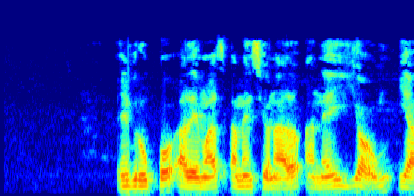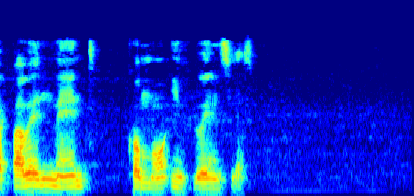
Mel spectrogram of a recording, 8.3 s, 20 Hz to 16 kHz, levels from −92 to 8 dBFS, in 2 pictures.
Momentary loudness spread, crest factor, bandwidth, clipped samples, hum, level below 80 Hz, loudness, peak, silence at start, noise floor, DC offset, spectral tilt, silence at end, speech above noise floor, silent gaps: 11 LU; 18 dB; 7.8 kHz; under 0.1%; none; -60 dBFS; -18 LUFS; -2 dBFS; 1.15 s; -72 dBFS; under 0.1%; -4.5 dB/octave; 1.65 s; 55 dB; none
